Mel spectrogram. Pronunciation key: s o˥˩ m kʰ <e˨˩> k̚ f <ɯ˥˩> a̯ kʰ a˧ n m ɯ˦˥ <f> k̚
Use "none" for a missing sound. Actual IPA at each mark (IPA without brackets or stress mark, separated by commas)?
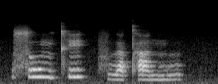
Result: e˥˩, ɯ˨˩, none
